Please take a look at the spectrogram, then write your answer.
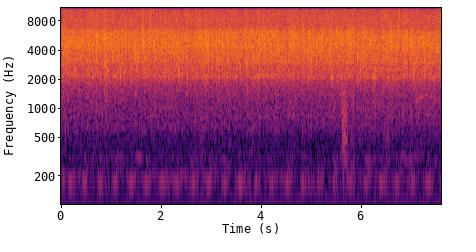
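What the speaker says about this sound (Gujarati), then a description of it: "આ રીતે થોડી થોડી એડ કરી અને હલાવતા જવાનું છે." Vegetable paste for pav bhaji fries in a pan while being stirred, giving a steady close sizzle with faint scraping underneath and no talk.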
